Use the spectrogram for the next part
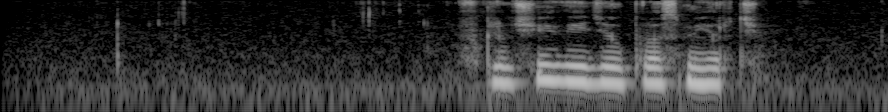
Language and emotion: Russian, neutral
